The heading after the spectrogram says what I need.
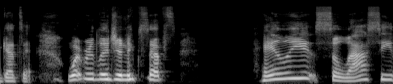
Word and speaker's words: Haile: Pronounced like Haile. Oh, is it Haile instead of Haley?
